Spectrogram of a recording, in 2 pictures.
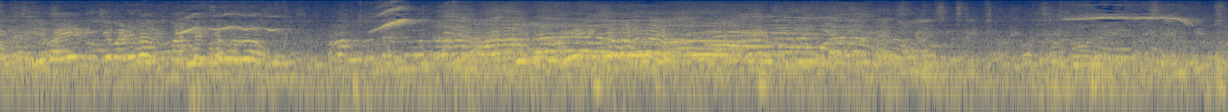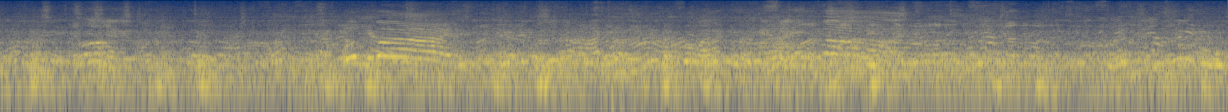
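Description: A crowd of men and women chatters and calls out loudly close by.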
